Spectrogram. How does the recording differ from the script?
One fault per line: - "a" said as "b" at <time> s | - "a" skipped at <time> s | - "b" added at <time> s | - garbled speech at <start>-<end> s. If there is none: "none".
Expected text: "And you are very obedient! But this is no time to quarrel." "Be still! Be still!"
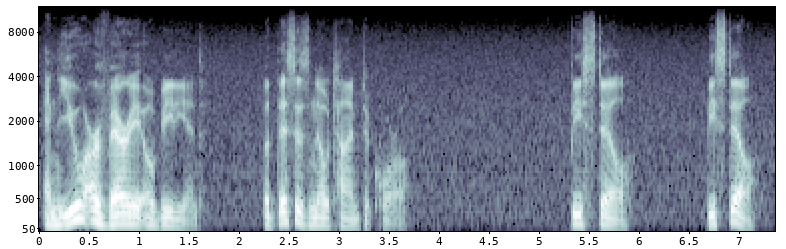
none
